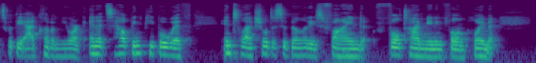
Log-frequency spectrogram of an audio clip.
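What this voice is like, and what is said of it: Rough, hoarse voice. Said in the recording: “My voice is a little rough because we had our first gala last night.”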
